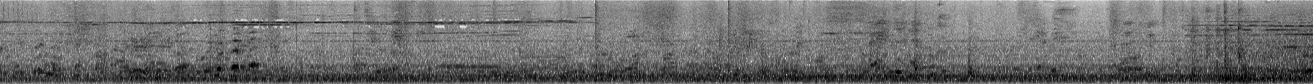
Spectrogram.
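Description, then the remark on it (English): Steady rumble of a newer underground train carriage with a thin high squeal from the rails, while an onboard announcement voiced by a woman and a man plays over the clatter throughout. “So I thought I'd record the announcement because it's different. They have a woman and a man doing it.”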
